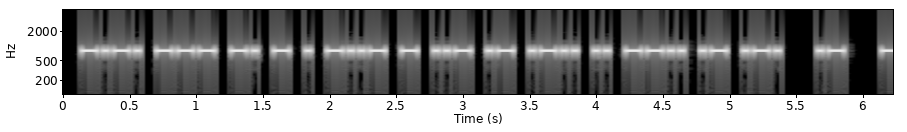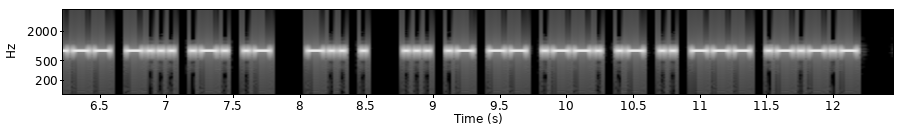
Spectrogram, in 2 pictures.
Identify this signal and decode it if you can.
Morse code, heard as a keyed tone, about 30 wpm, 800 Hz. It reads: CONTEXTUALIZAR A OBRA DE SAMPAIO.
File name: audios / portugais / portugais texte en clair 1 vitesse 30 mots minutes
